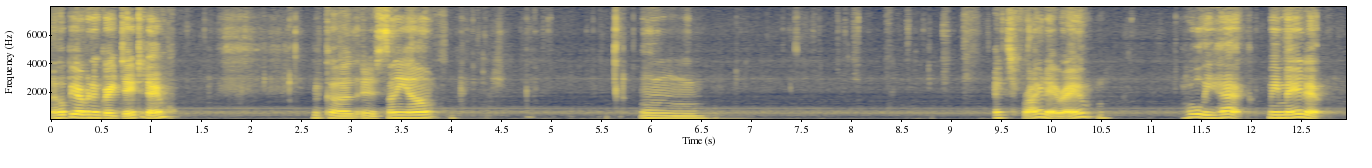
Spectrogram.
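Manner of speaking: talking with mouth full while eating. Greeting viewers while eating a cookie, talking with mouth full. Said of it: "I'm gonna sound like I'm talking with my mouth full".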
